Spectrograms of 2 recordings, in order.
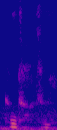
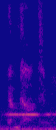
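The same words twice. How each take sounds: First: Said in the usual way. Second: Breathy whispered coaxing; hushed invitation to the horse. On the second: Real, not acted. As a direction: whisper it so she comes close.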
